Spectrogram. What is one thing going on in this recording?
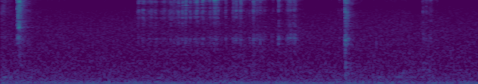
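Scissors snip through ribbon with quiet clicks.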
